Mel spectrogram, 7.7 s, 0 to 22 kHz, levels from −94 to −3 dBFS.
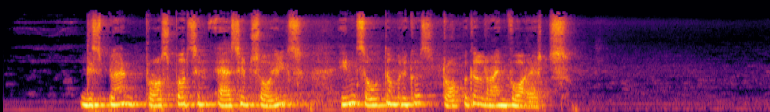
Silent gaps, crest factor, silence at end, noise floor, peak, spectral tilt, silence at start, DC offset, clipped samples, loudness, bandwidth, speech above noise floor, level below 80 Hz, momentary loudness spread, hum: none; 16 dB; 1.95 s; -54 dBFS; 0 dBFS; -4.5 dB/octave; 0.8 s; under 0.1%; under 0.1%; -15 LUFS; 15 kHz; 39 dB; -44 dBFS; 6 LU; none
